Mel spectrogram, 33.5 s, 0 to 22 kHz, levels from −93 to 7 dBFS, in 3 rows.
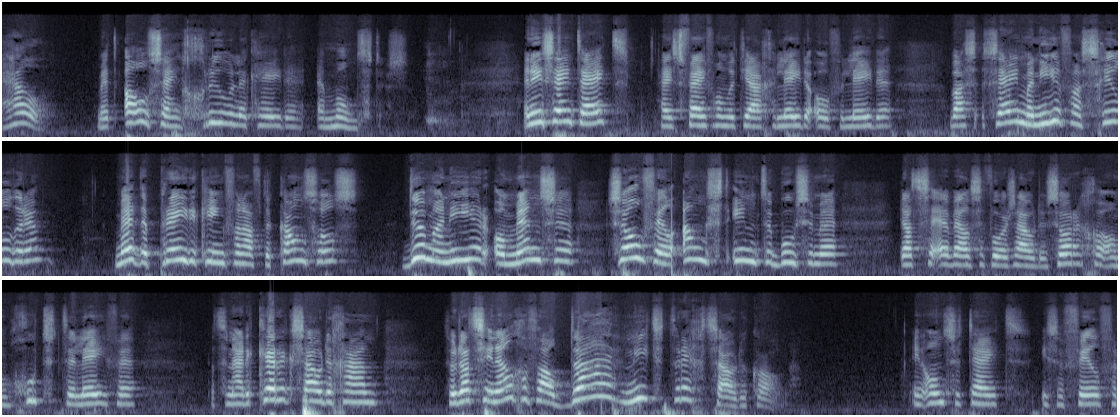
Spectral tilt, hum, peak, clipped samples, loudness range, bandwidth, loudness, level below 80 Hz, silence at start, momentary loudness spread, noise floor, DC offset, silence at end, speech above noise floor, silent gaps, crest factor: -2.5 dB/octave; none; 0 dBFS; under 0.1%; 8 LU; 16 kHz; -17 LUFS; -34 dBFS; 0 s; 16 LU; -60 dBFS; under 0.1%; 0 s; 42 dB; none; 18 dB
